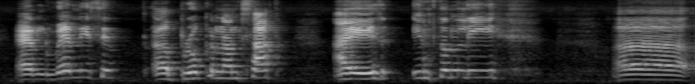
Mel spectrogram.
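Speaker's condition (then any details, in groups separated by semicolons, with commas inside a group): Cerebral palsy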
